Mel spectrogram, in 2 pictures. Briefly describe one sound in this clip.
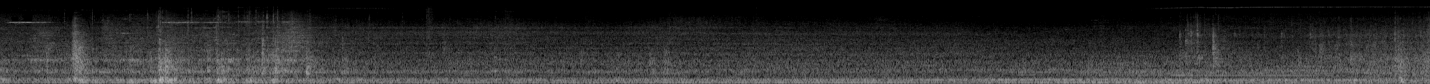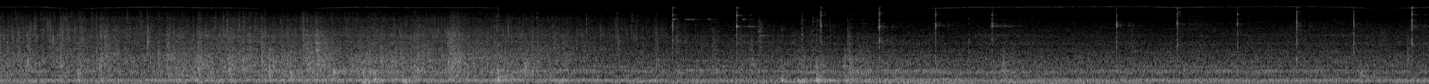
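Excavator engines hum steadily outdoors.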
